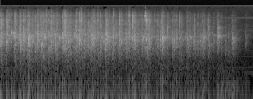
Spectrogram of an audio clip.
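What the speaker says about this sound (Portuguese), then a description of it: "Palmas para a CGPMI." A room full of people applauds the CGPMI team at a government presentation, steady dense clapping that holds at an even level for several seconds without talk.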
